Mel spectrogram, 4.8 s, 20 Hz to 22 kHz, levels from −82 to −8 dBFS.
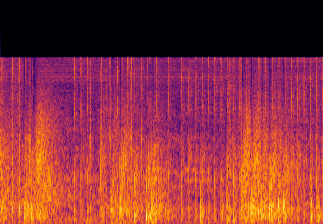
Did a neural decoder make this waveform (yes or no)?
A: no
